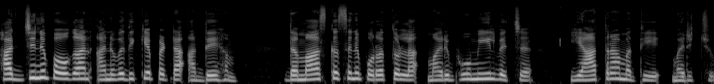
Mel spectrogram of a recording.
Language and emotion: Malayalam, neutral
